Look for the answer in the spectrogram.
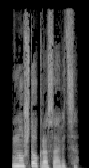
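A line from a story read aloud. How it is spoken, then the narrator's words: Calm. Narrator (Russian): сказала Яга спокойно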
